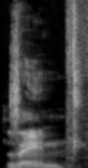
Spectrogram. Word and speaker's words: Zane: It's pronounced just like the Power Rangers in space character. Zane.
